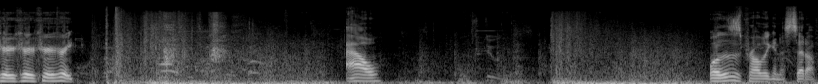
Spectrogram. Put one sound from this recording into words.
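An explosion booms and roars as a fireball.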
